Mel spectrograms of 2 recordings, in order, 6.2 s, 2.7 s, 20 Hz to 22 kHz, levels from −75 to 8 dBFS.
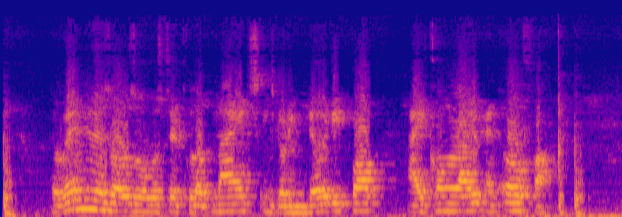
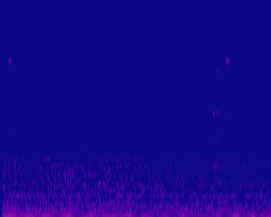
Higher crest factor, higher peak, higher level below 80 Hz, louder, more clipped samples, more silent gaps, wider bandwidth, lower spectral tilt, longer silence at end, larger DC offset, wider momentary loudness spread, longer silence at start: second, 10 dB vs 18 dB; first, -2 dBFS vs -38 dBFS; first, -30 dBFS vs -58 dBFS; first, -12 LUFS vs -58 LUFS; neither; neither; first, 16 kHz vs 9 kHz; first, -7 dB/octave vs -5.5 dB/octave; about the same, 0 s vs 0 s; neither; first, 10 LU vs 4 LU; about the same, 0.05 s vs 0 s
